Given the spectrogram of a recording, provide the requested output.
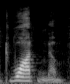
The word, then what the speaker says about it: duodenum: I just call it duodenum. – That's how you say it, duodenum. – Oh, cool. – Oh, well, there you go. That's how that word is said.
